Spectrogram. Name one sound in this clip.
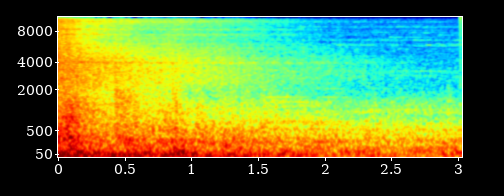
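A bright game victory chime rings out and slowly fades.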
